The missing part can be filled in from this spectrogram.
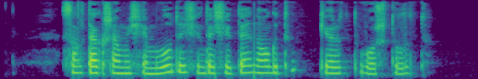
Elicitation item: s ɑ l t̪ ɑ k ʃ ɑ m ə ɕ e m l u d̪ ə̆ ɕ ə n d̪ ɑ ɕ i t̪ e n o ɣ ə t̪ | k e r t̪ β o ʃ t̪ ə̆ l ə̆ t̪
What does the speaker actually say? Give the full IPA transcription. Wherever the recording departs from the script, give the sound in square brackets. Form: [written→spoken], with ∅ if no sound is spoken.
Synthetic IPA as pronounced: s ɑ l t̪ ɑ k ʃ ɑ m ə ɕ e m l u d̪ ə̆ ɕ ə n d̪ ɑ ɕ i t̪ e n o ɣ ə t̪ | k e r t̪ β o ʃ t̪ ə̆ l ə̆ t̪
